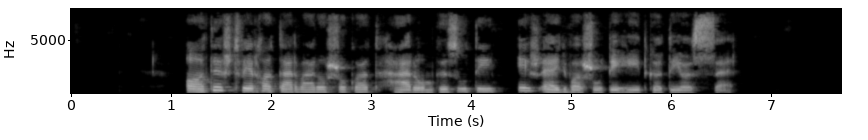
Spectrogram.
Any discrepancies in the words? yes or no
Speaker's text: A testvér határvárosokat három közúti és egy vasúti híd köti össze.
no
